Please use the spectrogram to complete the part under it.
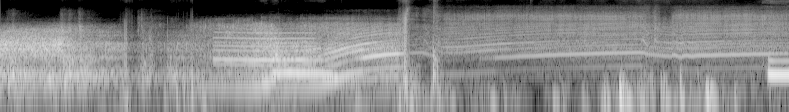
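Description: A car in the Car Parking driving game revs hard and climbs through its gears. Rising engine whines are broken by sharp thuds and clunks, and a steady engine tone carries on to the end.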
